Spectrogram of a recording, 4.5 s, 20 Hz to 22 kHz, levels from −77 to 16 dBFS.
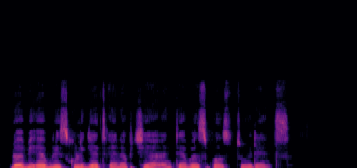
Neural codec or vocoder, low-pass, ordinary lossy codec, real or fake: none; none; none; real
